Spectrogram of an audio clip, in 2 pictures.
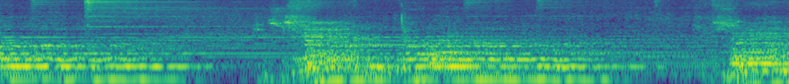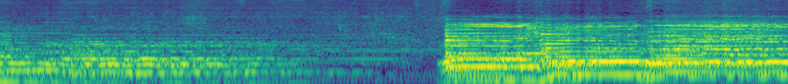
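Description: Church praise band and singers performing a slow hymn refrain in long held notes. Each phrase fades before the next, and the last one comes in noticeably louder about eight seconds in.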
